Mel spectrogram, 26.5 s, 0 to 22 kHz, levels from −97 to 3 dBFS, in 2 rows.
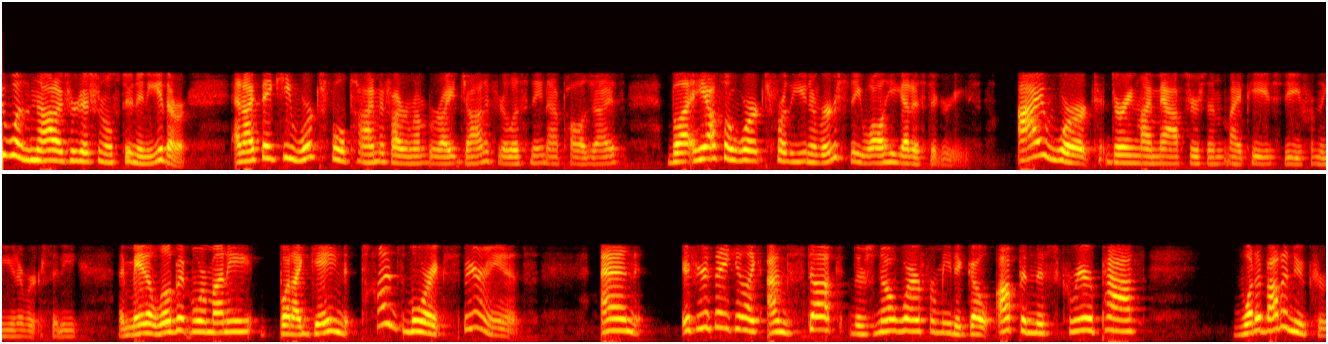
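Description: From start to finish the speech carries Bluetooth CVSD headset codec damage: everything stops sharply at 3.8 kHz, leaving an empty band above on a spectrogram. One-bit slope tracking, which fits a 64 kbps link, smears loud transients, roughens s sounds and lays granular hiss beneath the waveform.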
